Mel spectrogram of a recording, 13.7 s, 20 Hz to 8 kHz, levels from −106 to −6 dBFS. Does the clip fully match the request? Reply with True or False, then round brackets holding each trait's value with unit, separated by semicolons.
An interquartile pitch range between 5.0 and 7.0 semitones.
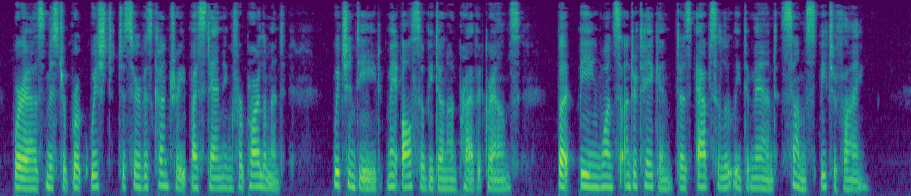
False (3.0 semitones)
